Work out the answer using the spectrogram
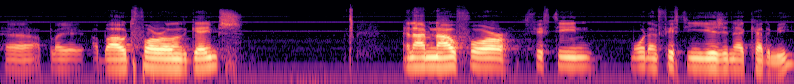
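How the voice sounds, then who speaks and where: A man in his fifties speaks slowly and softly at a press conference, pausing often as he finds his words. His voice sits in a middle register, and he sounds measured rather than eager. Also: mid-range voice, flat delivery, clean tone. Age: 50s. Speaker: academy technical coordinator. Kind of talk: press conference self-introduction.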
